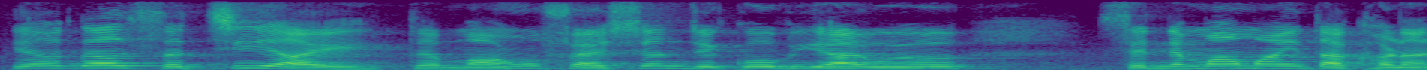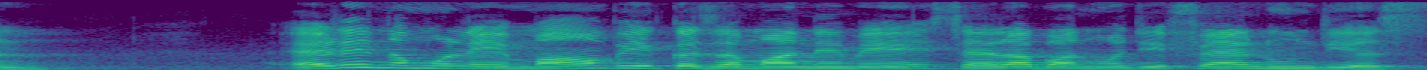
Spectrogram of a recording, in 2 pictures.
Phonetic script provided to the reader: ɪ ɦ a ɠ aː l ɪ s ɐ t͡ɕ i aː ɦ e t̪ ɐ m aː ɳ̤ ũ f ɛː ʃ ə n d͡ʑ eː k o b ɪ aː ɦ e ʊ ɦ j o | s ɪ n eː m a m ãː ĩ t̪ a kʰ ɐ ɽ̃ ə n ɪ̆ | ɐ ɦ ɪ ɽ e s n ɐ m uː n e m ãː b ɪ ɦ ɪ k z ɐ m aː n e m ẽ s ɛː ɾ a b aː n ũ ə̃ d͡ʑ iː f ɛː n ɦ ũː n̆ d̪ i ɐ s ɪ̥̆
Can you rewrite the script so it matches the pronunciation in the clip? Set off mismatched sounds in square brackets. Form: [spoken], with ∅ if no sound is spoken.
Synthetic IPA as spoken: ɪ ɦ a ɠ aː l ɪ s ɐ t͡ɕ i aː ɦ e t̪ ɐ m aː ɳ̤ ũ f ɛː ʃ ə n d͡ʑ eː k o b ɪ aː ɦ e ʊ ɦ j o | s ɪ n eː m a m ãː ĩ t̪ a kʰ ɐ ɽ̃ ə n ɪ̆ | ɐ ɦ ɪ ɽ e [∅] n ɐ m uː n e m ãː b ɪ ɦ ɪ k z ɐ m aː n e m ẽ s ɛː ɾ a b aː n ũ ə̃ d͡ʑ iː f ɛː n ɦ ũː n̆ d̪ i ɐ s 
